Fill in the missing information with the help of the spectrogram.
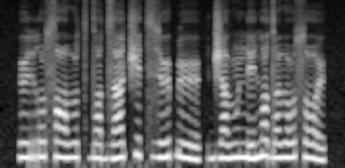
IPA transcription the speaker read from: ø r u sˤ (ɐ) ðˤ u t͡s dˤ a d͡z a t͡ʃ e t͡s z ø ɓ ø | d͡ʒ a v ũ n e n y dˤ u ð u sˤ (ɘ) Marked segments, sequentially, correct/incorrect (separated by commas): incorrect, incorrect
